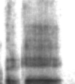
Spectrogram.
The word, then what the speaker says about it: perché: sono cinque io adoro quei libri dove perché riporta l'accento chiuso e cioè riporta l'accento aperto ma zio mi viene un sussulto allo stomaco quando vedo perché con l'accento aperta perché perché non si dice perché anche la pronuncia la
